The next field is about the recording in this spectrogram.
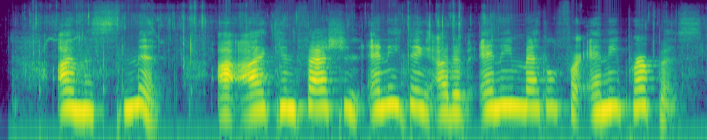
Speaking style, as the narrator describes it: stammered in his defense, hoping his trade would be enough somehow to save his life

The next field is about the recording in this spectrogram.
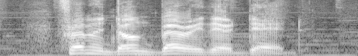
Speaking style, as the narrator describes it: the men barked

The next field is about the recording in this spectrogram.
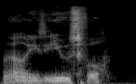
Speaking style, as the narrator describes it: Sirius muttered

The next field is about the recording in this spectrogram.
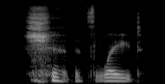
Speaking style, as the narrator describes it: he said with a laugh

